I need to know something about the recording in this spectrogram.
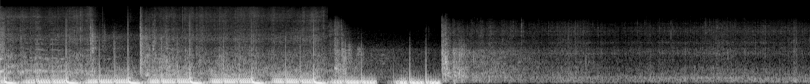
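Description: Music with a heavy beat that stops about four seconds in at a sharp clack of a skateboard landing a stair kickflip on concrete. Skateboard wheels then roll quietly and steadily over the concrete paving.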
